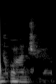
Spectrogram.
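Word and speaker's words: Cointreau: never know how to pronounce this it's either coentro or quantro I don't know how to pronounce it quantro definitely quantro I've been pronouncing wrong there for so long that's fine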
